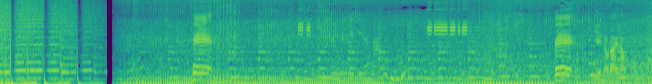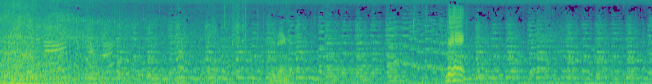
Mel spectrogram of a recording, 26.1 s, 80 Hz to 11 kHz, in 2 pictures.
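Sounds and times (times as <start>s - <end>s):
motorbike engine running: 2.2s - 22.3s.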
